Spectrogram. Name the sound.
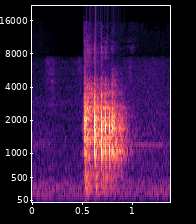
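dice being rolled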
